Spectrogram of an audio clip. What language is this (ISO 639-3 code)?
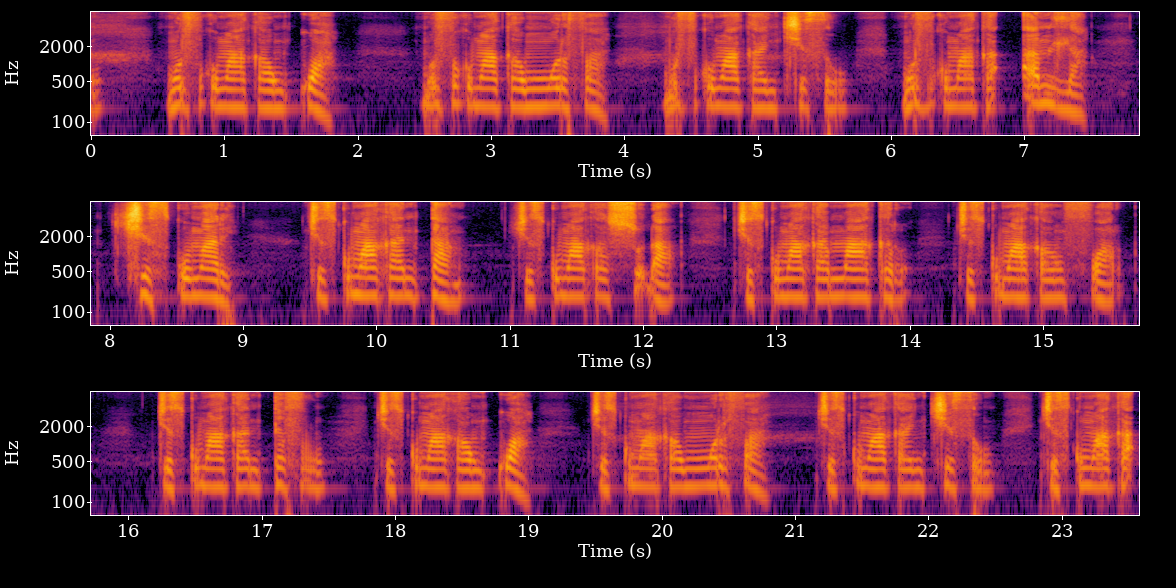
bwr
